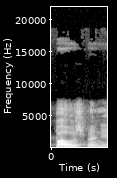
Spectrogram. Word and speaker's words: Boseman: Is it Boseman? Is that how it's pronounced? – Chadwick Boseman, yeah.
